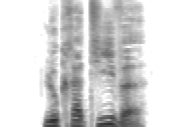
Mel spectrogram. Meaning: inflection of lukrativ: 1. strong/mixed nominative/accusative feminine singular 2. strong nominative/accusative plural 3. weak nominative all-gender singular
- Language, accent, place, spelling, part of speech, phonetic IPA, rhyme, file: German, Germany, Berlin, lukrative, adjective, [lukʁaˈtiːvə], -iːvə, De-lukrative.ogg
